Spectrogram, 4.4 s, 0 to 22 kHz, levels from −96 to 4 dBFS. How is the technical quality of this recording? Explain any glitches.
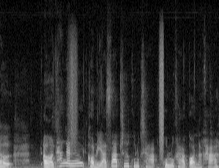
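Two wireless microphone noise hits break into this speech recording, from 1.35 to 1.56 s and from 3.17 to 3.28 s. Each time, the analogue FM radio link fades as reflected signals cancel at the receiver, so receiver hiss surges over the voice for roughly a fifth and a tenth of a second. Unlike a digital dropout, which leaves silence or a repeated fragment, these sound like brief swishes of static layered over the speech.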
